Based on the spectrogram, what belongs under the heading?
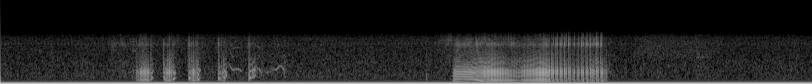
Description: My pug Lyla in a very deep, twitchy, eyes half-open sleep; turn up your volume for some serious snoring action.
